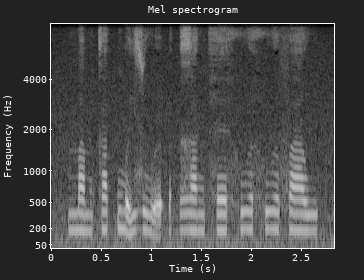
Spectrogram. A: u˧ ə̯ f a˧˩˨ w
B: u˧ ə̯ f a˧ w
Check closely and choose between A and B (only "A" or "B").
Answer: B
